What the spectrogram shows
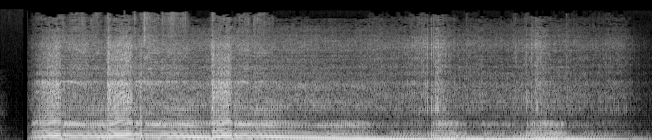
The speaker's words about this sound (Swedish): Motorljudet är spänstigt och dovt. Och det märks att cylindervolymen är stor. Det är gott om botten och det vaknar till lite grann när man varvar den.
